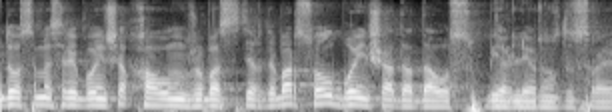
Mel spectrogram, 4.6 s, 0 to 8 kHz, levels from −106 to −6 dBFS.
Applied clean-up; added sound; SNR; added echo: none; none; none; none.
